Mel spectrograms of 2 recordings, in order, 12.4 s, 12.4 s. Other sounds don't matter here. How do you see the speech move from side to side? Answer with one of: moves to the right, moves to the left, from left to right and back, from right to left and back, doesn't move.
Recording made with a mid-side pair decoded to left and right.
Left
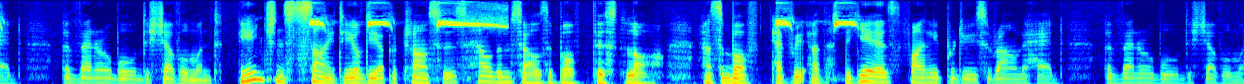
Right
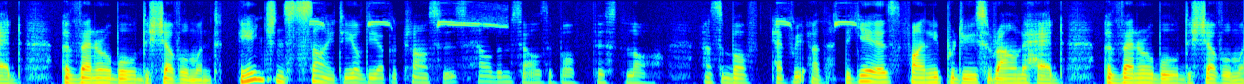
from right to left and back.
